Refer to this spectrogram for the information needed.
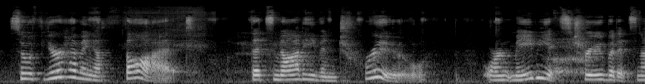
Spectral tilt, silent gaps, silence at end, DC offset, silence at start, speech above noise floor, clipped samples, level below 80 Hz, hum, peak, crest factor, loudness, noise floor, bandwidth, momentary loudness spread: -4 dB/octave; none; 0 s; under 0.1%; 0.1 s; 24 dB; under 0.1%; -60 dBFS; none; -6 dBFS; 16 dB; -23 LUFS; -46 dBFS; 16 kHz; 11 LU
